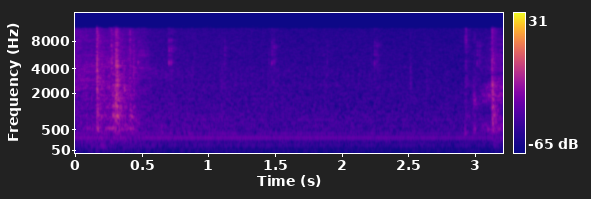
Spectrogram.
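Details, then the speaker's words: Technics SL-PG480A CD player, bought as not working: faint ticks and clicks over a quiet hum with no spin-up as the laser pickup moves back and forth seeking while the disc does not rotate. Disc mechanism fault. "I can hear the heads move back and forth trying to read the CD but since the CD is not uh running um yeah there's of course it won't disc discover a dis let's say so yes there's a problem with the mechanism"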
